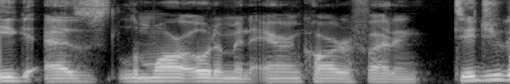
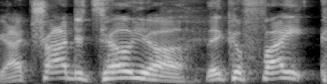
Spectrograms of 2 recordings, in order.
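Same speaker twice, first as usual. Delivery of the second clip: acted-out, high-pitched screaming; 8 semitones higher than usual. Imitating a fighter screaming at the TV while watching fights: imitating someone screaming at the TV. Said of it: "screaming at the T V".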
